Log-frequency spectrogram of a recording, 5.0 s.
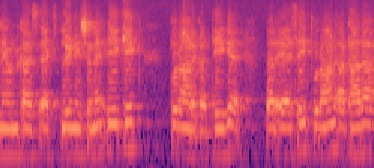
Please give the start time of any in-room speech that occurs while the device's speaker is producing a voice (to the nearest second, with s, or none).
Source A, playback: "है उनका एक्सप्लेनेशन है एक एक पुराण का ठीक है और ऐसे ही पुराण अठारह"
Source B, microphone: none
